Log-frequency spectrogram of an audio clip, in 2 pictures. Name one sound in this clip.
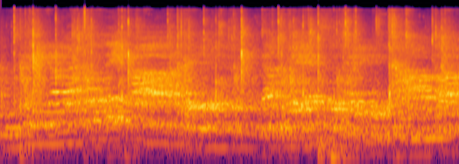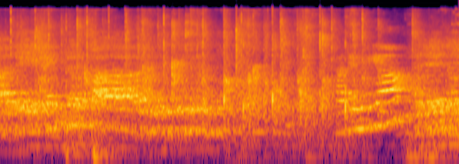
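Children sing along together.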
